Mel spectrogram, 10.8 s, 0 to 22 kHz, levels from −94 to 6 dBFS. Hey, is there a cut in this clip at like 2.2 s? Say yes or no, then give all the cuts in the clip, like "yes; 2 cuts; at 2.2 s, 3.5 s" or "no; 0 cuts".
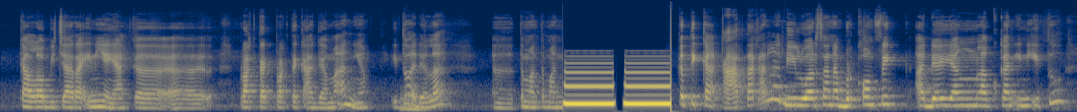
no; 1 cut; at 6.8 s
